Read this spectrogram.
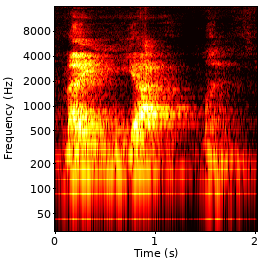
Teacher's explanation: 50% sifat yang pertama yaitu ghunna masih terdengar dan 50%-nya sudah masuk ke dalam sifat huruf yang kedua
